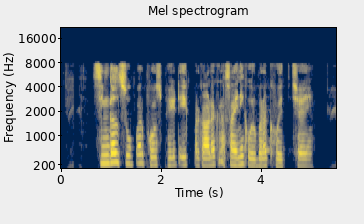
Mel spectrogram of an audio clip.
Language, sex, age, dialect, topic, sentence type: Maithili, male, 18-24, Southern/Standard, agriculture, statement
